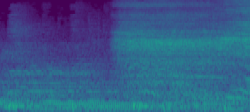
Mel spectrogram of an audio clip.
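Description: A steady nasal sniff of a glass of hazy, straw-to-amber coloured beer, drawing in air for about a second with a soft hissing rush, after a brief quiet moment. No one speaks.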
